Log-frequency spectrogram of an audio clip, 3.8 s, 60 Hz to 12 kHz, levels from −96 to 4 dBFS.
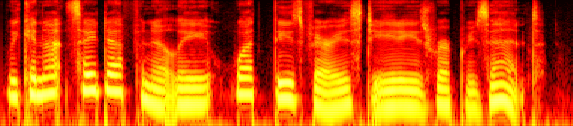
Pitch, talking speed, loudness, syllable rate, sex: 175 Hz, 140 wpm, -17 LUFS, 5.7 syllables/s, female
